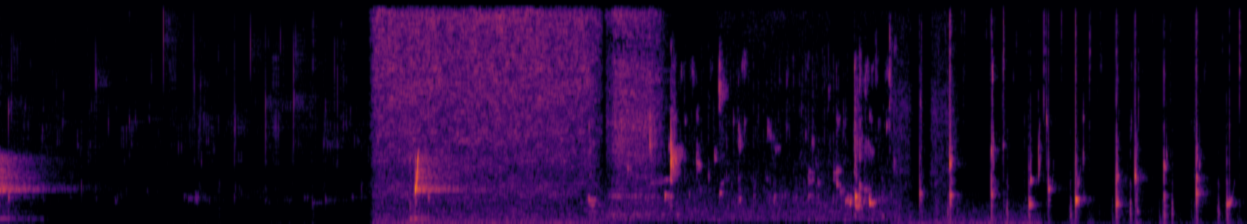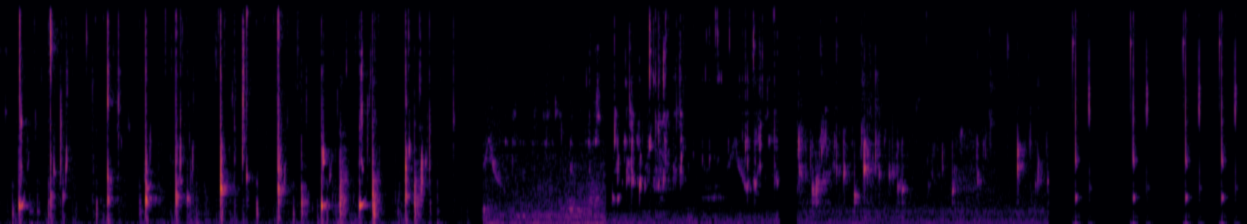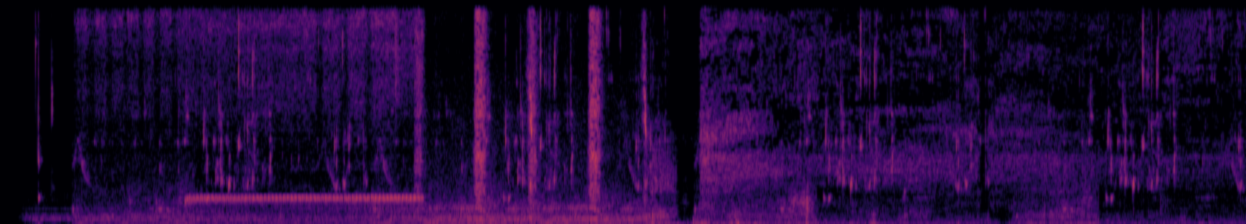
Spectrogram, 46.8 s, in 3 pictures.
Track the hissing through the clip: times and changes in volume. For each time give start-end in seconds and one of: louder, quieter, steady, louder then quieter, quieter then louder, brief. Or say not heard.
4.6-13.1 quieter then louder
31.4-46.7 louder then quieter.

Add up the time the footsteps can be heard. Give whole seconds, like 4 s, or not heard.
not heard.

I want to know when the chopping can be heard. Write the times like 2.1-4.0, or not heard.
19.2-20.9.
